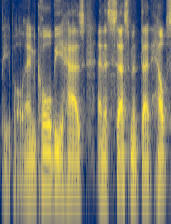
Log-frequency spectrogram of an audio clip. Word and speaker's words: Kolbe: Yeah, you know, one of the things that I did uh several years ago is I became a certified Colby coach. And Colby is spelled Kolbe.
